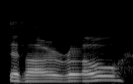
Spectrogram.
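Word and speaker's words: דְּבָרוֹ: Devaro. So the accent's on the ro.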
